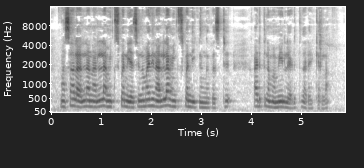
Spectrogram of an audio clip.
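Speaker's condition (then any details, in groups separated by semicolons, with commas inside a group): No condition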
